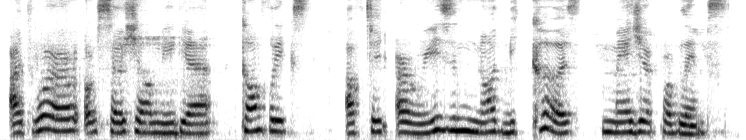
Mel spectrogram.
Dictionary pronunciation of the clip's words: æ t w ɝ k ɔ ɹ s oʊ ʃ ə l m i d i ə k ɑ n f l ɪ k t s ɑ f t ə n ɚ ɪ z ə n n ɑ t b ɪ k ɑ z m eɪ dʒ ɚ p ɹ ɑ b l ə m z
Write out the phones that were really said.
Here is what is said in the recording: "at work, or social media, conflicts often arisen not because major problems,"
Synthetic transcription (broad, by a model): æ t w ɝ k ɔ ɹ s oʊ ʃ ə l m i d i ə k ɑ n f l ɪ k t s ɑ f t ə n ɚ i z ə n n ɑ t b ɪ k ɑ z m eɪ dʒ ɚ p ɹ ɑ b l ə m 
